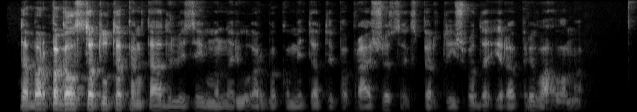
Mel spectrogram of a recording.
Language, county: Lithuanian, Klaipėda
